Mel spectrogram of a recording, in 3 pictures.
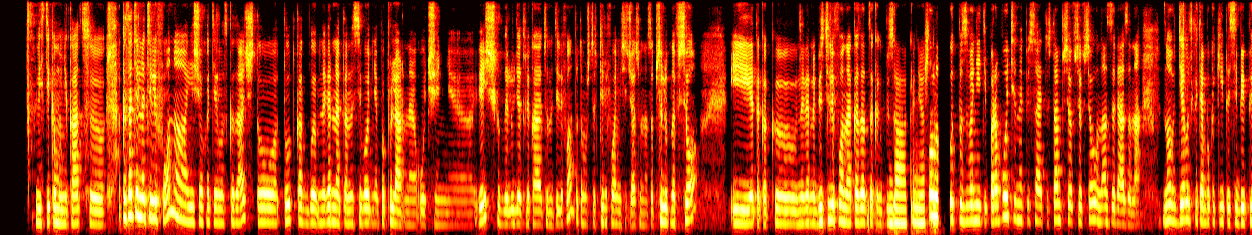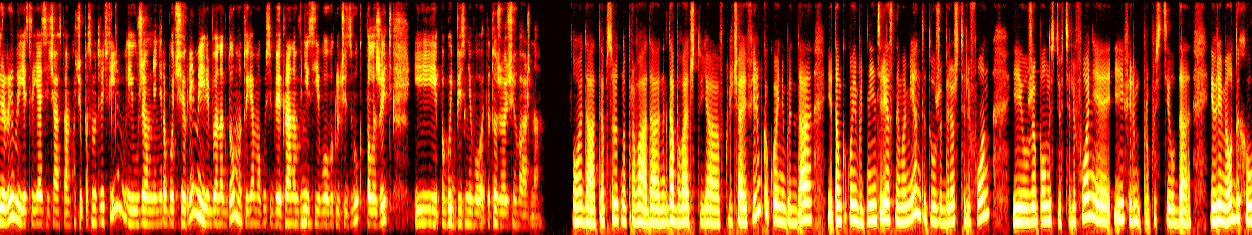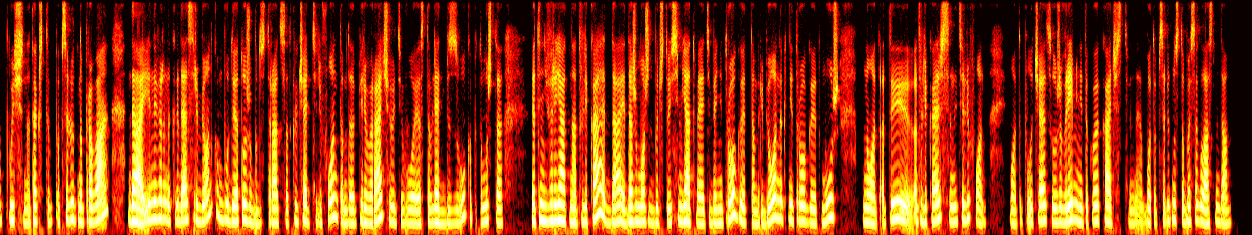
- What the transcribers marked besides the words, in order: tsk; tapping; other noise; other background noise
- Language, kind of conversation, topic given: Russian, advice, Как мне справляться с частыми прерываниями отдыха дома?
